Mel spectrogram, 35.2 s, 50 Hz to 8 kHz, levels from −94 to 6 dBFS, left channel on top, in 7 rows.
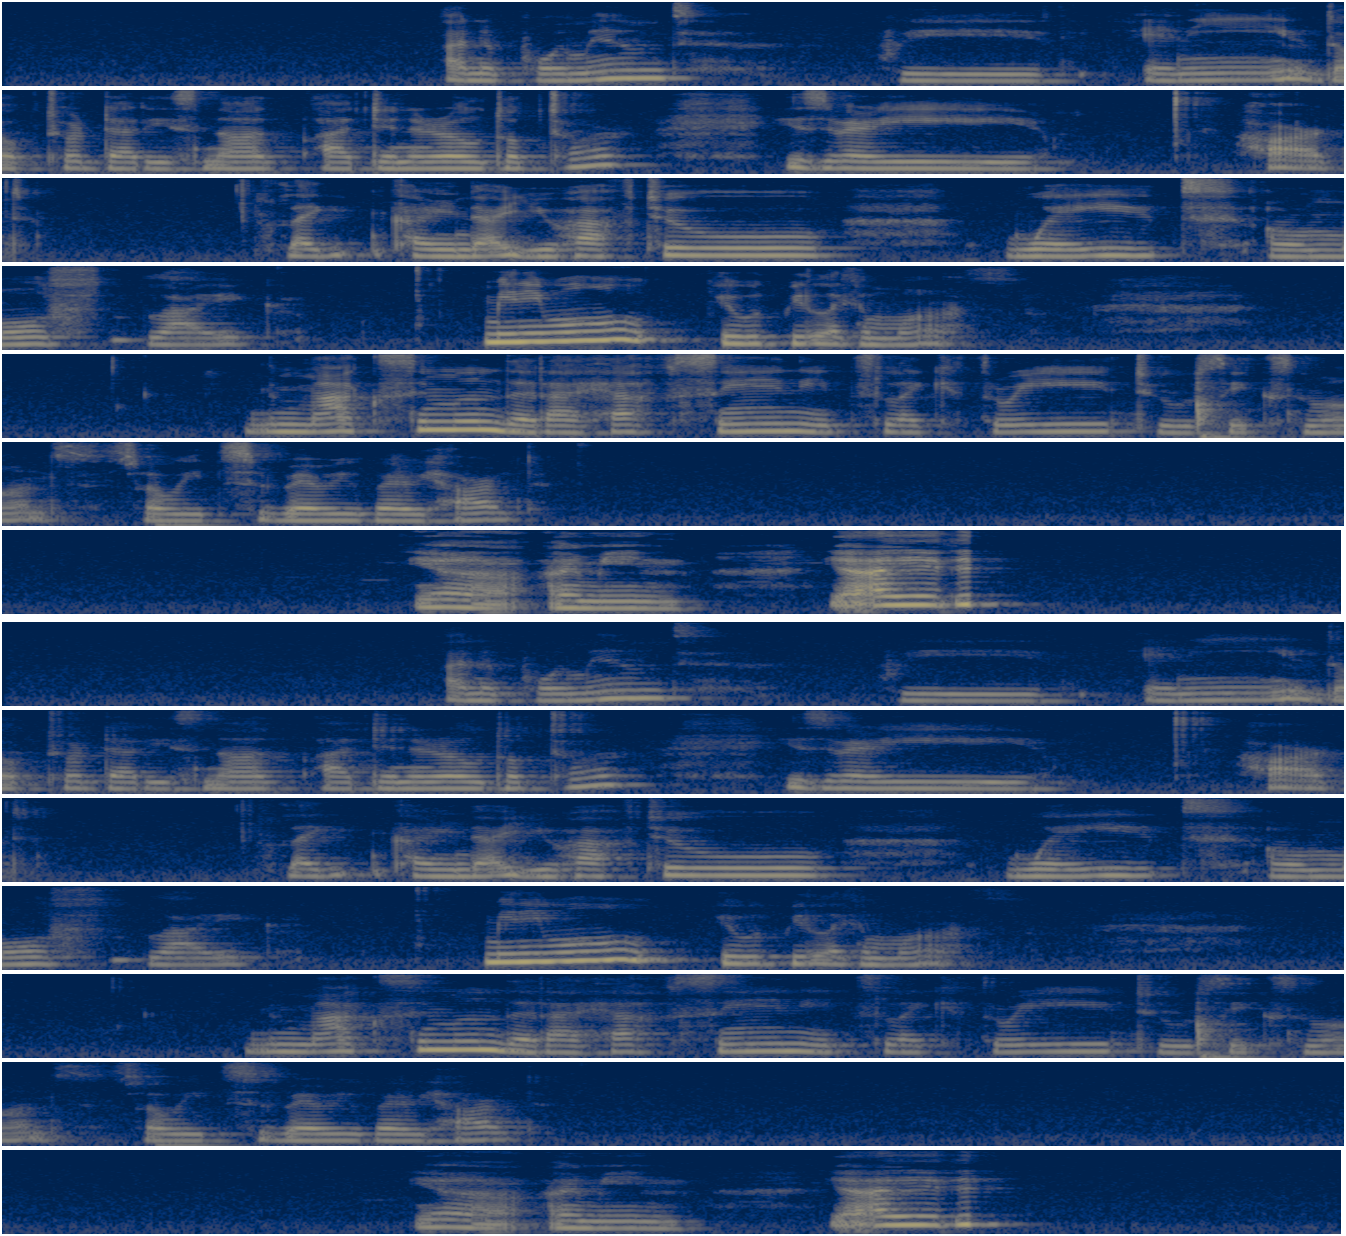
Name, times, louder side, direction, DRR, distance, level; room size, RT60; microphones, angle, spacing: voice 1, 1.7-2.7 3.4-3.9 4.3-8.9 9.7-10.1 11.1-13.6 13.8-16.0 16.9-18.7 19.4-19.5 21.0-27.1, left 3 dB, 90° left, 1.1 m, -39 dB
voice 2, 31.7-32.8 33.3-33.8, left 4 dB, 65° left, 0.6 m, -34 dB
16.5 x 6.4 x 6.5 m
head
